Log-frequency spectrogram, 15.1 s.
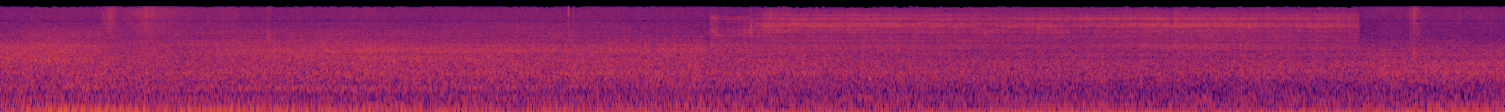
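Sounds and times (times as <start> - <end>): distant train rumble: 0.0 - 15.0
faint high whine: 4.5 - 13.8.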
